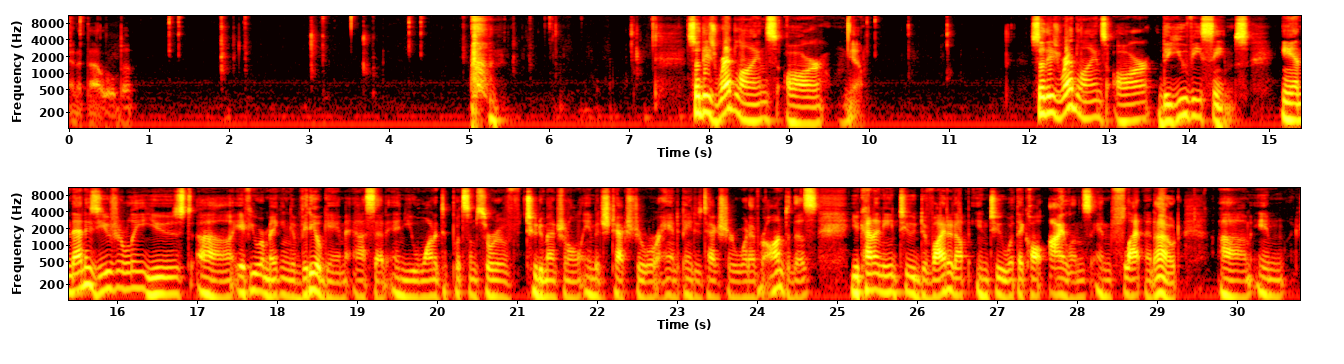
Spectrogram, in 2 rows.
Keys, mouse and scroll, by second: 0.0 a, 2.1 Tab, 3.0 a, 3.7 u, 5.5 Tab, 7.1 Tab, 7.7-8.4 middle drag, 10.5-11.0 middle drag, 12.6 middle click, 24.1 shift+middle click, 29.4 a.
